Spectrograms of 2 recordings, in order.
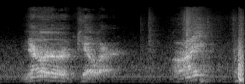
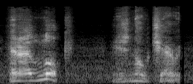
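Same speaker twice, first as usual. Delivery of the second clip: normal talking voice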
